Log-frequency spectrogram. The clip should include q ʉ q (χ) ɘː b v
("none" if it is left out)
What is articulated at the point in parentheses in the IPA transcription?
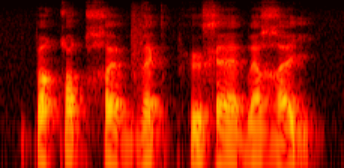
χ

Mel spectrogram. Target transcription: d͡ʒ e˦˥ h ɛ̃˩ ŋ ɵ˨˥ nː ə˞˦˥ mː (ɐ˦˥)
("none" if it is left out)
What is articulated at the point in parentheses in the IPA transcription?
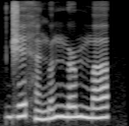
ɐ˦˥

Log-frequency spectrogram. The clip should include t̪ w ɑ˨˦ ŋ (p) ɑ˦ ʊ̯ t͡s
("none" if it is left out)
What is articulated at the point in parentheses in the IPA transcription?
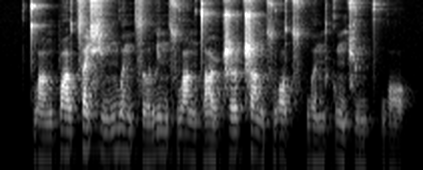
p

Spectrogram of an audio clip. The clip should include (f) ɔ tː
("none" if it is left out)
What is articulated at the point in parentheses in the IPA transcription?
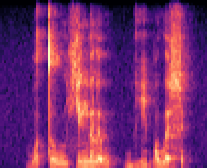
b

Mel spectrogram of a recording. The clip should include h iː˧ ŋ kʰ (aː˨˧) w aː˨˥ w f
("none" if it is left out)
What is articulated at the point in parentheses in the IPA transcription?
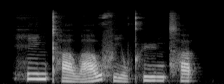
aː˨˩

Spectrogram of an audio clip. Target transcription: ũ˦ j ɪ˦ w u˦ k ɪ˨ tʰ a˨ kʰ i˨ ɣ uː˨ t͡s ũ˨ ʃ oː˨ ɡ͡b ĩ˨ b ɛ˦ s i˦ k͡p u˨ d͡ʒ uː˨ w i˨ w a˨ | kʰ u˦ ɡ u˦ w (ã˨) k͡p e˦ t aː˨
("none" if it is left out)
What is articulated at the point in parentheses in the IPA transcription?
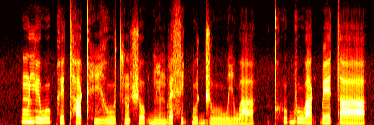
a˨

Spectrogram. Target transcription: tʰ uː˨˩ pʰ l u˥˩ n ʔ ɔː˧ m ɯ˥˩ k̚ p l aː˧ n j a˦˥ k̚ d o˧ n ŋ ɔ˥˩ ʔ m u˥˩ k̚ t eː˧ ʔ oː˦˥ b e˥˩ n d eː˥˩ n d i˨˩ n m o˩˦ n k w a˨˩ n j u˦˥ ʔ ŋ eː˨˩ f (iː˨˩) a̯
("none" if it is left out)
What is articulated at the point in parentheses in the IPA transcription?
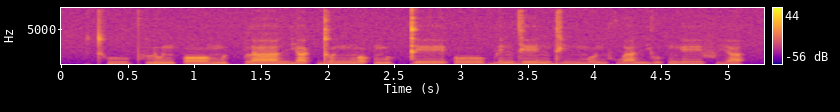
i˨˩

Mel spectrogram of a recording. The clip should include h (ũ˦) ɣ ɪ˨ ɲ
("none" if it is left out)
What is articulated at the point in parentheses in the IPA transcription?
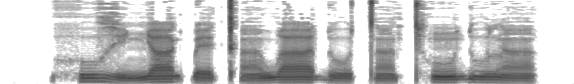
u˦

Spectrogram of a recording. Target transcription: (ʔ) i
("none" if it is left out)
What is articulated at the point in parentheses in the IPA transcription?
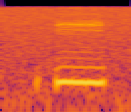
ʔ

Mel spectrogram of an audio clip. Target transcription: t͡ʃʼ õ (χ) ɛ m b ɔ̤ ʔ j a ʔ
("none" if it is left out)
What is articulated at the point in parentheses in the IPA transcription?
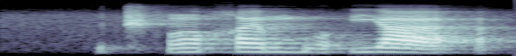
χ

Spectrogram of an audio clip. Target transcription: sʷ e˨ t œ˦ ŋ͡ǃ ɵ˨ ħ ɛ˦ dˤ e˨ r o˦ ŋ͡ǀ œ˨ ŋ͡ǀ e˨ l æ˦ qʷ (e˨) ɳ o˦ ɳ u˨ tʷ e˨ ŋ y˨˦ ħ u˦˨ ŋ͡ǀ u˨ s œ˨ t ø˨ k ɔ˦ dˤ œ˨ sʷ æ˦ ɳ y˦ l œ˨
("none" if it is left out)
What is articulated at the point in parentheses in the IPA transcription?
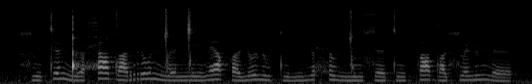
e˨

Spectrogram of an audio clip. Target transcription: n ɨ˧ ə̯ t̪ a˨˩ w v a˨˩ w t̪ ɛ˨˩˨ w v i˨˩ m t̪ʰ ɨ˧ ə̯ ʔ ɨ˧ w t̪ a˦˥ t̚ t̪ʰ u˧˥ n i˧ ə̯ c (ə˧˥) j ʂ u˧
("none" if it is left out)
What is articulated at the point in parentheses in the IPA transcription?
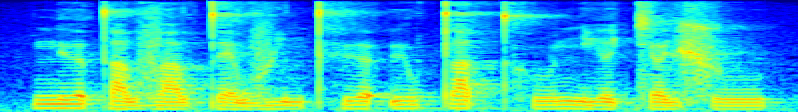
ə˧˥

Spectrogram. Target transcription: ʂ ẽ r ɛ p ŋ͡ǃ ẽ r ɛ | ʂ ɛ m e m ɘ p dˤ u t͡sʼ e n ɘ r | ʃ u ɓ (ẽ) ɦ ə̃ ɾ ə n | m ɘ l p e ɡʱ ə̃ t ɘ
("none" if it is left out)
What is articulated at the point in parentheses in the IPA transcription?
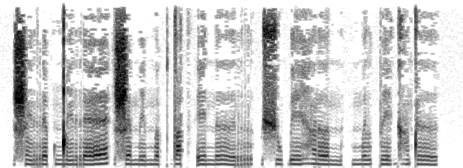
e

